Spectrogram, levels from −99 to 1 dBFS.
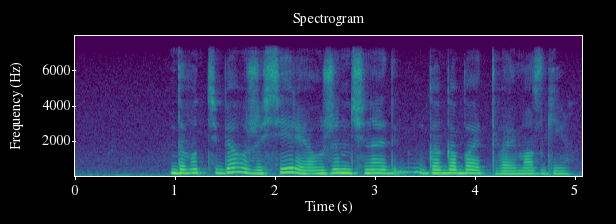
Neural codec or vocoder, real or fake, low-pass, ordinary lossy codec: none; real; 7.2 kHz; none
